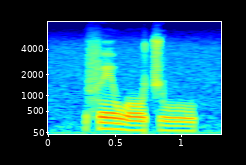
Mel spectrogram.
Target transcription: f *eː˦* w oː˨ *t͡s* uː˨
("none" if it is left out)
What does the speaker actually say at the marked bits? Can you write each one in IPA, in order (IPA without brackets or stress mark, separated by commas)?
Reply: eː˦, t͡ʃ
